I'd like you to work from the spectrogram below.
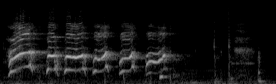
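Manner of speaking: bursting out laughing; big loud laugh; loud laughter. Real, not acted.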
